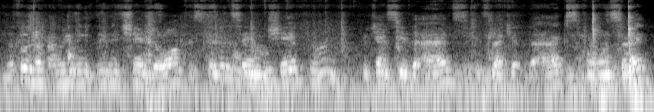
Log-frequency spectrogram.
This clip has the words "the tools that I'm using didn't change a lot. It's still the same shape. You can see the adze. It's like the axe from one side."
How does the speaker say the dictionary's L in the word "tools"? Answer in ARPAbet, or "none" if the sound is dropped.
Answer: none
